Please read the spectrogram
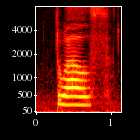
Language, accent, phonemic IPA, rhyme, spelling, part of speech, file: English, US, /dwɛlz/, -ɛlz, dwells, noun / verb, En-us-dwells.ogg
- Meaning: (noun) plural of dwell; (verb) third-person singular simple present indicative of dwell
